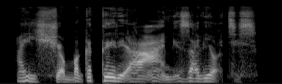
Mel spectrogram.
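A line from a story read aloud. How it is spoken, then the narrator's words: Hissing. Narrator (Russian): зашипел Баюн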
